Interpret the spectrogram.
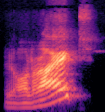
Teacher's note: So right is in a rising intonation.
